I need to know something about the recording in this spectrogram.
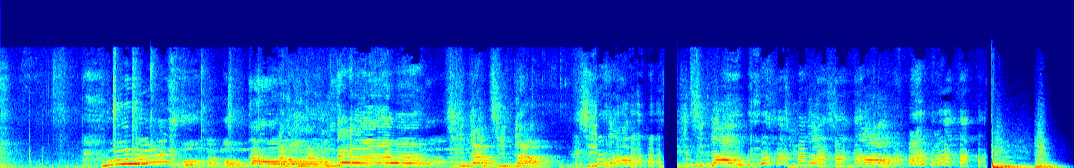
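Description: A young man shouts and cheers with excitement nearby.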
